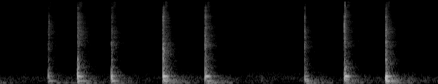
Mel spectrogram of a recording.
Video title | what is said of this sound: Watermelon 🍉 Anyone???? | what are we looking for when we tap it? Well, you want to see how hollow it is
